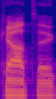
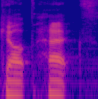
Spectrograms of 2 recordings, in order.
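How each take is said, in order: First: The name is blended together like 'Celtics'. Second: The name is split into 'Celt' and 'Hex'. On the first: The speaker calls it wrong. "am I saying it incorrectly when I say Celtics?" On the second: The speaker calls it right. "I should be saying Celt Hex"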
